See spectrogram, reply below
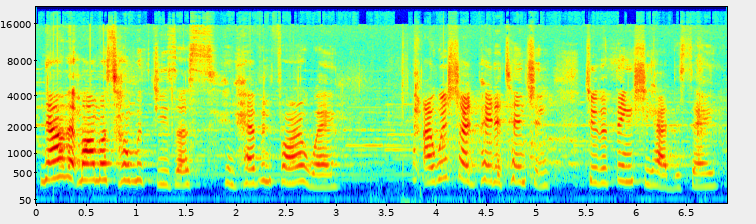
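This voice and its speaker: Woman playing a high, bright, earnest devoted daughter. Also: moderate pace, faint music behind. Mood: sentimental. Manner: earnest, theatrical, emphatic delivery. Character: devoted, earnest, dramatic grown daughter, amateur poet. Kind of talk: stage comedy acting. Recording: echoey hall with long reverb.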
